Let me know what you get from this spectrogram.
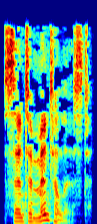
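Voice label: "sentimentalist", British English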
